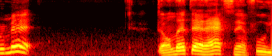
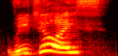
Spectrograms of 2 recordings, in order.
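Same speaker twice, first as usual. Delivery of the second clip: dramatic host voice; 8 semitones higher than usual. Retold or imitated. Recapping the show, mock grand host proclamation. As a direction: mimic a theatrical game host, high and grand.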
